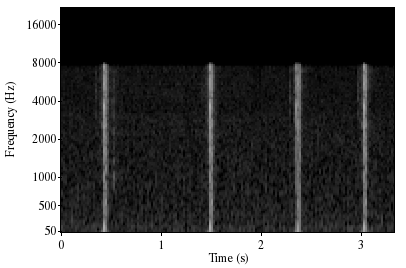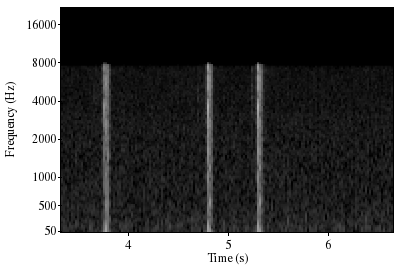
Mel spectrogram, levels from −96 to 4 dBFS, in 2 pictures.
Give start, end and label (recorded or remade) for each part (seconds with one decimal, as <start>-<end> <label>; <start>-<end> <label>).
0.0-0.6 recorded; 0.6-1.8 remade; 1.8-6.7 recorded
